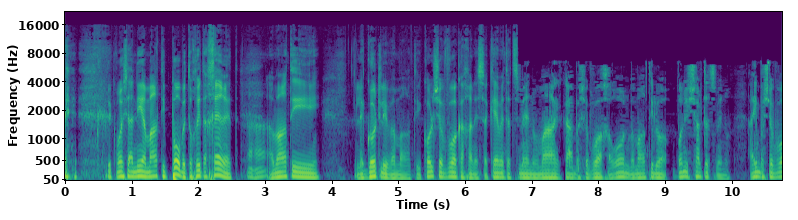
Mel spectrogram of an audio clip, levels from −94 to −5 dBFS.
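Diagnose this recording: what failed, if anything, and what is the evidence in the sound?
The failure is at the network stage: an adaptive stream at a lower bitrate. At 6.79 s the speech drops abruptly to a duller, more artefact-laden rendition with nothing above 6.5 kHz, continuing to the end without any gap. The band-limiting fits a switch from roughly 96 kbit/s AAC to a 24 kbit/s rendition.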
